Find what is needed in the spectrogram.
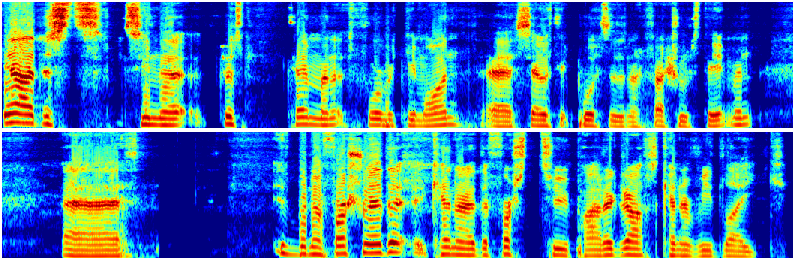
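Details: Adult male speaker; Normal voice.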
